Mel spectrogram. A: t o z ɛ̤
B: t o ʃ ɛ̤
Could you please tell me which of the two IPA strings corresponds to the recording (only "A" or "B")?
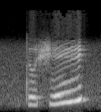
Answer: B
